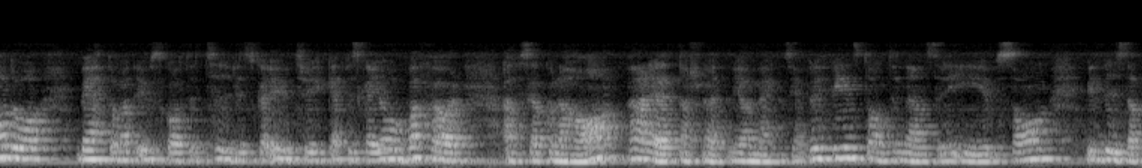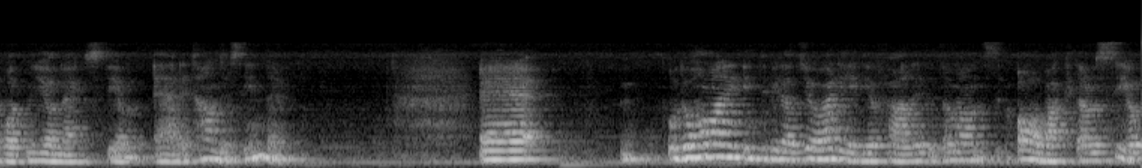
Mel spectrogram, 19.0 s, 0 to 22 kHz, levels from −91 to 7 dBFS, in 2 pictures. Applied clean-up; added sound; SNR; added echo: none; none; none; reverberation time 0.6 s.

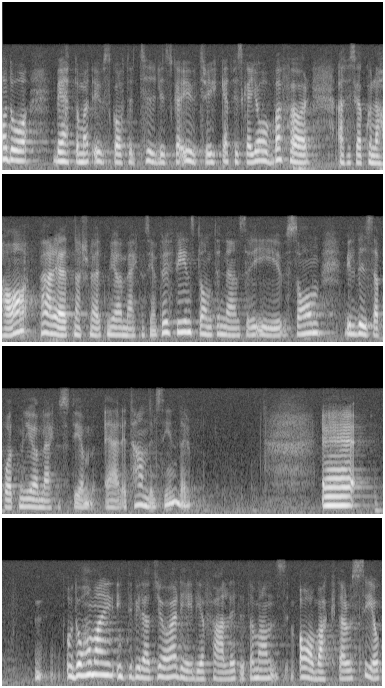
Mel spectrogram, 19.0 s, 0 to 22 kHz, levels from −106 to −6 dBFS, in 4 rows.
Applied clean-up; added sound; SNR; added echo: none; none; none; none.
